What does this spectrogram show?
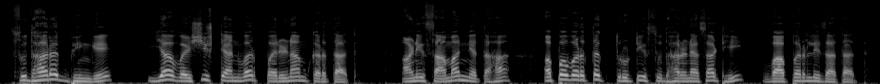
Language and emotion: Marathi, neutral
